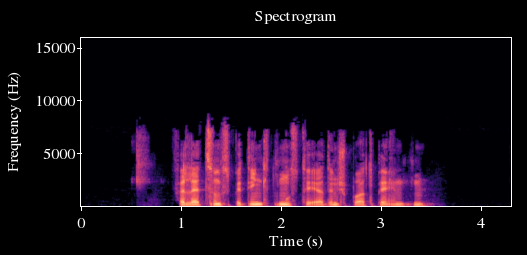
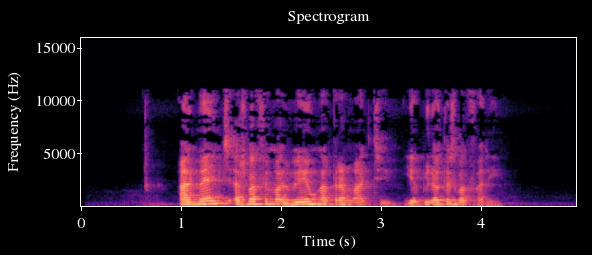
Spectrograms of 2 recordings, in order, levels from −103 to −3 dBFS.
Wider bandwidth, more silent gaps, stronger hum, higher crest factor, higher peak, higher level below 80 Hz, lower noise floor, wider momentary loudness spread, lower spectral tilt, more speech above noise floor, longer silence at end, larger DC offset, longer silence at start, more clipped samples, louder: second, 8.4 kHz vs 11.5 kHz; neither; neither; about the same, 24 dB vs 22 dB; about the same, -2 dBFS vs -4 dBFS; first, -52 dBFS vs -68 dBFS; first, under -90 dBFS vs -72 dBFS; first, 22 LU vs 15 LU; about the same, -5 dB/octave vs -5 dB/octave; first, over 66 dB vs 49 dB; about the same, 0.85 s vs 0.75 s; neither; second, 0.55 s vs 1 s; neither; about the same, -24 LUFS vs -23 LUFS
